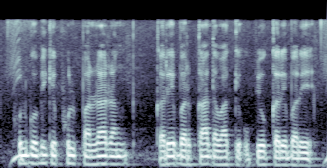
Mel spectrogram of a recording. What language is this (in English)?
Chhattisgarhi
